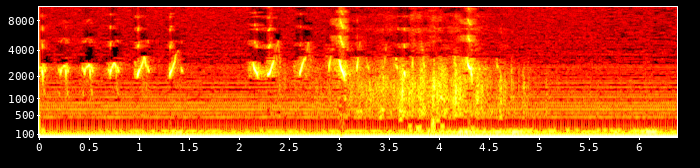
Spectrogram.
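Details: Osprey at the Loch Garten nest camera during a fish delivery, 30 April 2010, 12:39 pm. Quick whistled chirps in two short bursts give way to rustling, thumping nest noise and scattered clicks, all over a low hum.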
